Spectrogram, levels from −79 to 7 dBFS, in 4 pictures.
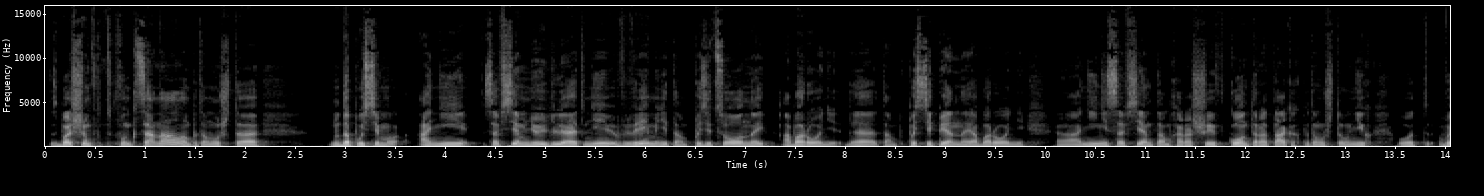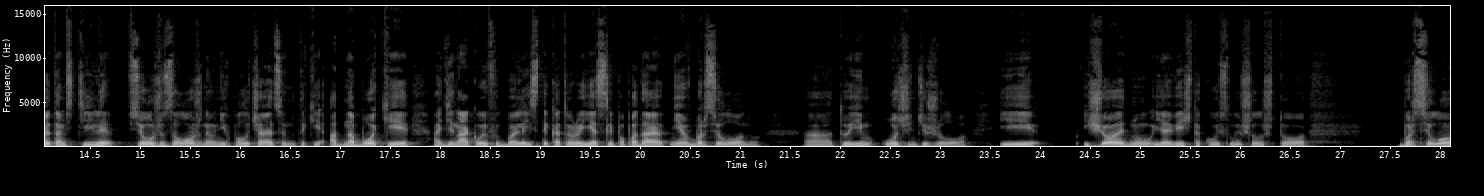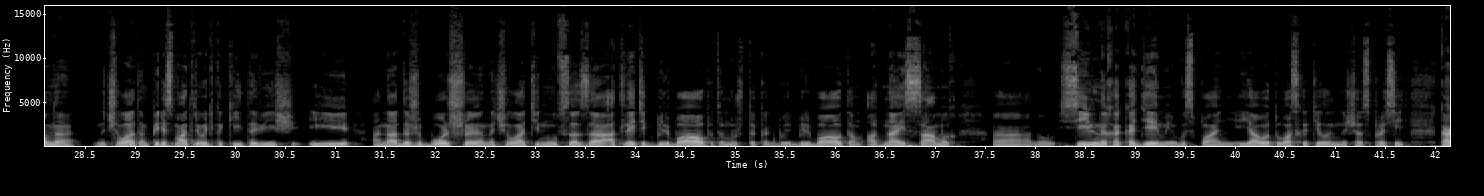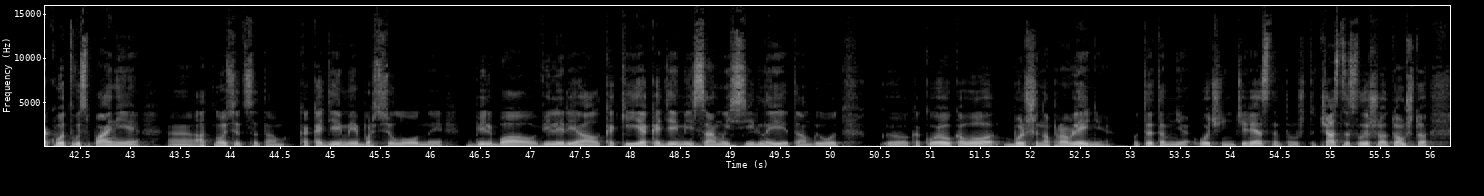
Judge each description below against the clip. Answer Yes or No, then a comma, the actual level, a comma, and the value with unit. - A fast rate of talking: No, average, 150 wpm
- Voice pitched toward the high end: No, medium, 140 Hz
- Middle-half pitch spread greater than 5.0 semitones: No, average, 4.2 semitones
